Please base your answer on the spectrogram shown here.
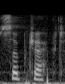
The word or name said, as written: subject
